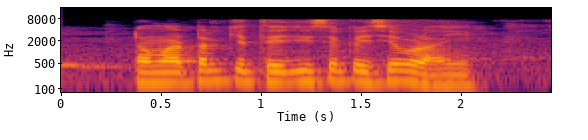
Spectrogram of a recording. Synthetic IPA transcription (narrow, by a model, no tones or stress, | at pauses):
ʈəmaːʈəɾk̬et̪eːd͡ʒisek̬əiːs̬ebəɽ̤aːĩː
